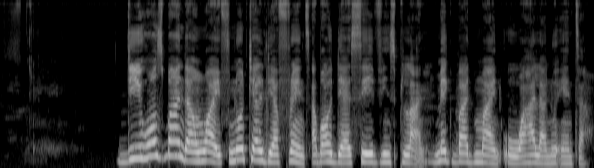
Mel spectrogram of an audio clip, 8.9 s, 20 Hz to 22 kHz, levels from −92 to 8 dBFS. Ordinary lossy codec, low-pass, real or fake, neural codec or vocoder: none; none; fake; vocoder, 48 kHz, 128 mel bands, Vocos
